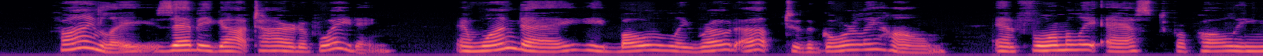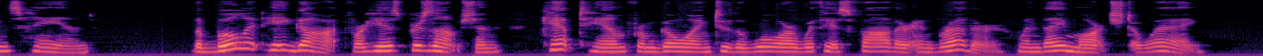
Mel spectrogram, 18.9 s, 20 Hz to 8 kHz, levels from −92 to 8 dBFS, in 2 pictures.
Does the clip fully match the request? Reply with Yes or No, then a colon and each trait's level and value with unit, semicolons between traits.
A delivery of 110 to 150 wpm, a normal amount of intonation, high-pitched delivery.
Yes: average, 145 wpm; average, 3.9 semitones; high, 200 Hz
